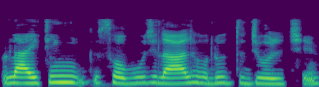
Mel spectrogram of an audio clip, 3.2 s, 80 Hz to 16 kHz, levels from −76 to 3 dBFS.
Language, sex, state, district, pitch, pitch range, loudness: Bengali, female, West Bengal, Dakshin Dinajpur, 205 Hz, 200-215 Hz, -16 LUFS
